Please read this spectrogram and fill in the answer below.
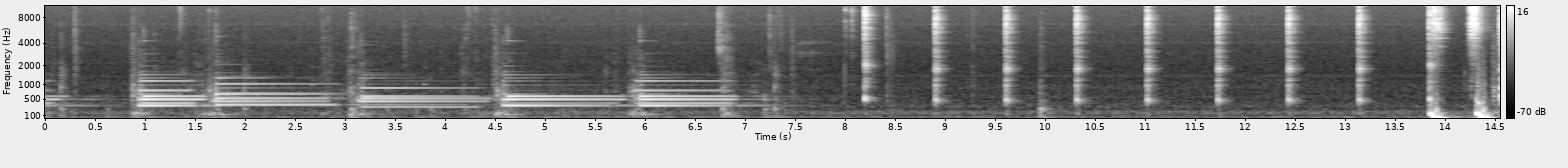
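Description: Smooth chords on a keyboard instrument in FL Studio, played from a MIDI keyboard in a repeating progression. After about seven seconds the chords stop and only a run of evenly spaced ticks is left, about three every two seconds.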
